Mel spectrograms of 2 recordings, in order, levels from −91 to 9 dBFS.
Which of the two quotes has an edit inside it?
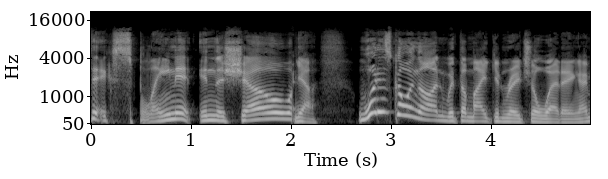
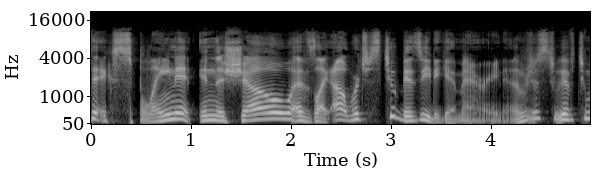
first; 1 cut; at 2.0 s

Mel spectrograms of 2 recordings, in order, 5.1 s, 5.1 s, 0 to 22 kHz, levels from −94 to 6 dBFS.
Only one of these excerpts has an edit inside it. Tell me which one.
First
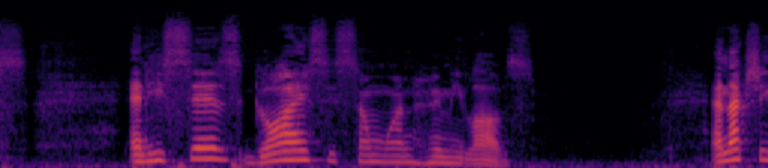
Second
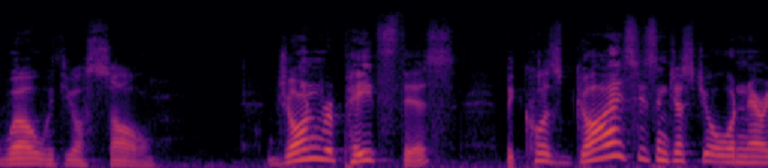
second; 1 cut; at 1.6 s

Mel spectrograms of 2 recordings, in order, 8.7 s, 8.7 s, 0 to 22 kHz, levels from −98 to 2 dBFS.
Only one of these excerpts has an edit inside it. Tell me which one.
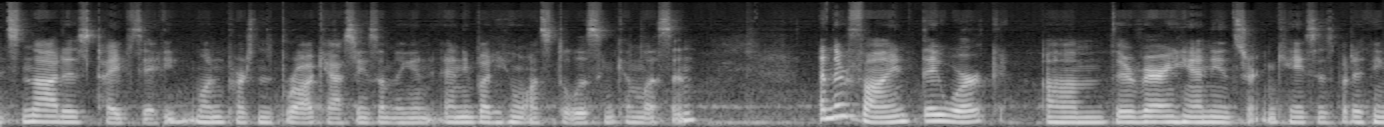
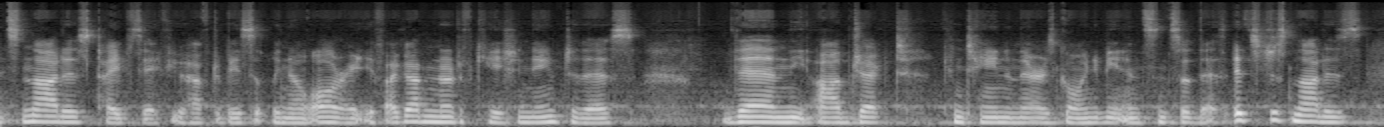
first; 1 cut; at 1.0 s

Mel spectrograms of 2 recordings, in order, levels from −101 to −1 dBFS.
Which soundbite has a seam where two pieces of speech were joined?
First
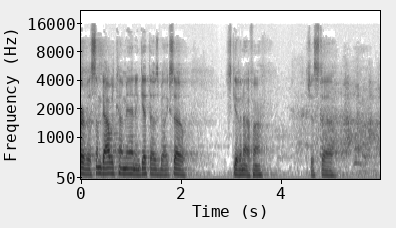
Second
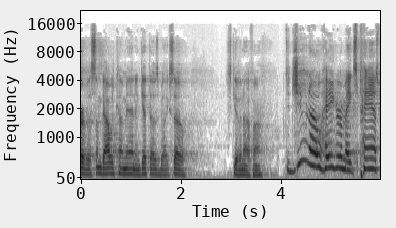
second; 1 cut; at 4.0 s

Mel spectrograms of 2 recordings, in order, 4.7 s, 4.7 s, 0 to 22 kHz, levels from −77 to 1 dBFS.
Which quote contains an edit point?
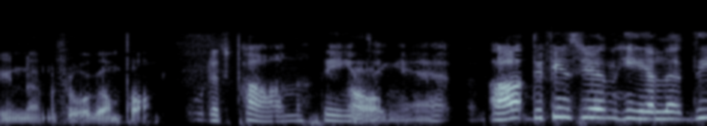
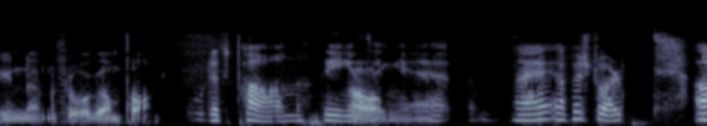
first; 1 cut; at 3.2 s

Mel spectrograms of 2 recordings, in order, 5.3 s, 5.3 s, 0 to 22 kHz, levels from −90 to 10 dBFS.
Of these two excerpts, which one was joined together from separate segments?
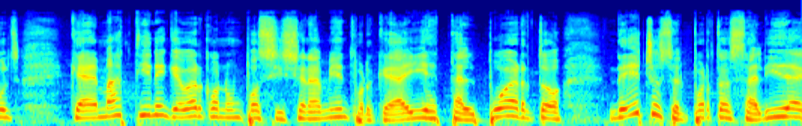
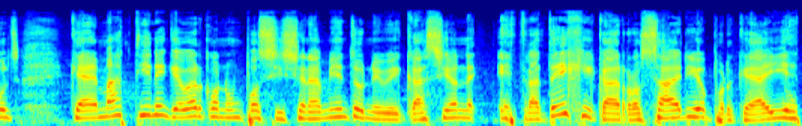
first; 1 cut; at 2.3 s

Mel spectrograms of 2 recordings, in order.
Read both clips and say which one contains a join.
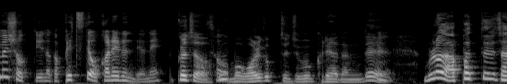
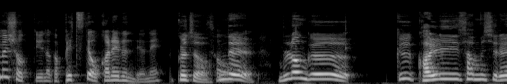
first; 1 cut; at 2.3 s

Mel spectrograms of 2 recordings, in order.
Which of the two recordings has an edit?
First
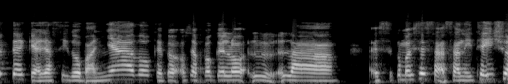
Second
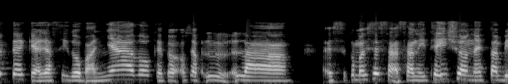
second; 1 cut; at 2.0 s

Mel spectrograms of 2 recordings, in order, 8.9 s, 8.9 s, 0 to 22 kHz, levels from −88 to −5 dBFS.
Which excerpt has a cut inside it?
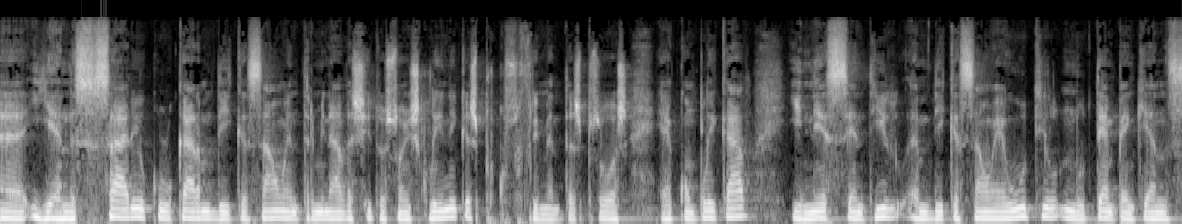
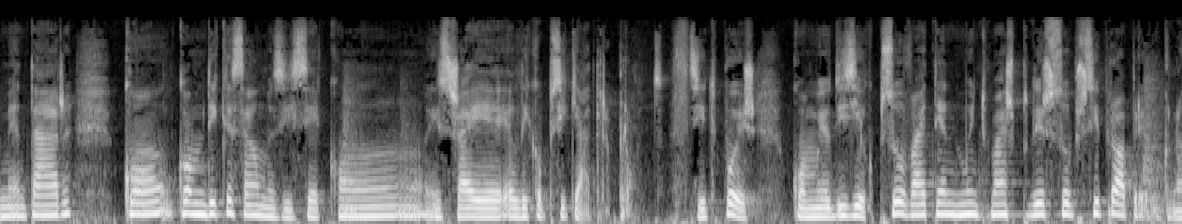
second; 2 cuts; at 5.2 s, 6.5 s

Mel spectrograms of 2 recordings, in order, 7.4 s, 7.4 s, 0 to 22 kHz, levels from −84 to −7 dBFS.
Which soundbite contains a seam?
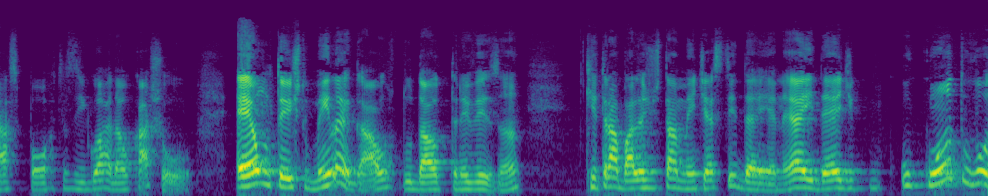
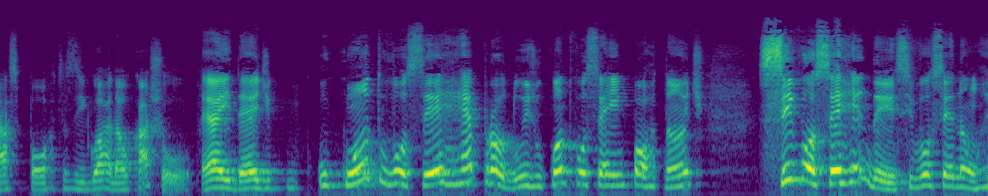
second; 1 cut; at 1.5 s

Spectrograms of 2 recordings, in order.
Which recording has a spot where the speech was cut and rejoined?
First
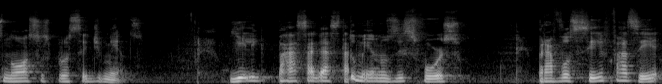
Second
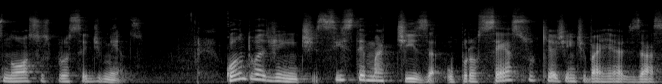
first; 2 cuts; at 2.2 s, 3.5 s

